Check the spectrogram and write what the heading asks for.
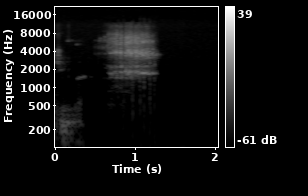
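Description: Near silence, broken by a faint, short breath of about half a second near the middle, the speaker drawing breath between sentences.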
